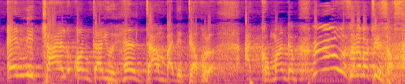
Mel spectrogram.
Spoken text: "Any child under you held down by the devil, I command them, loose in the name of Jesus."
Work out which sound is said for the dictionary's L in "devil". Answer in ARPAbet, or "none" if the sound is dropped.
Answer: L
